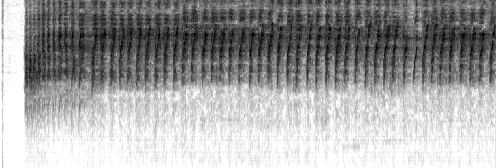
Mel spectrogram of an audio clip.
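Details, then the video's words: Light-vented bulbul (cucak cungkok), very vocal, delivering a 'tembakan' burst song filled with small-bird phrases, used as a tutor recording for shamas and magpie-robins; one unbroken high, rapid rattling trill of sharp chirps, several notes per second. "CUCAK CUNGKOK SUPER GACOR ! Full Isian TEMBAKAN ISTIMEWA BURUNG KECIL"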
